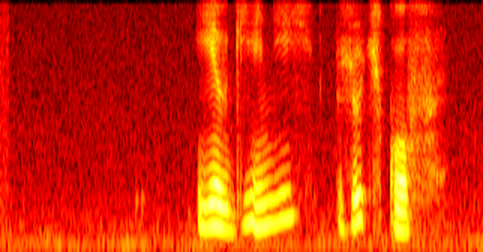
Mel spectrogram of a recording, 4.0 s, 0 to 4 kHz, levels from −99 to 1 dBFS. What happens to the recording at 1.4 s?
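Nothing goes wrong at 1.4 s: the speech carries on cleanly through that point, with no dropout, click or other audible fault.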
